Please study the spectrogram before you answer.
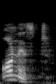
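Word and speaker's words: honest: বাট যখন আমরা বলবো অনেস্ট, দেখো এইচ এর উচ্চারণ এখানে কার মতো হয়েছে? ও এর মতো হয়েছে, এখানে কিন্তু এইচ এর মতো হয়নি।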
